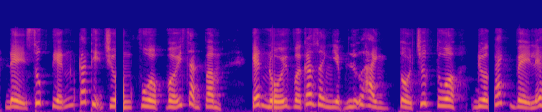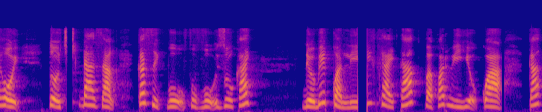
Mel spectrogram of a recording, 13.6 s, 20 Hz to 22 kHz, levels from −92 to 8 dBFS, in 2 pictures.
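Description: Speech over a wideband G.722 line, with packet loss on an ADPCM call punching hard silent holes at 1.44–1.60 s (between "xúc tiến các thị" and "phù hợp với sản"), 3.40–3.43 s (just before "với các doanh nghiệp"), 6.10–6.22 s, 7.60–7.80 s (after "về lễ hội tổ"), 11.24–11.49 s (scattered gaps, the longest 120 ms) and 13.04–13.10 s. The decoder's predictor and step size lose track of the sender, so each return comes back slightly distorted briefly before settling.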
